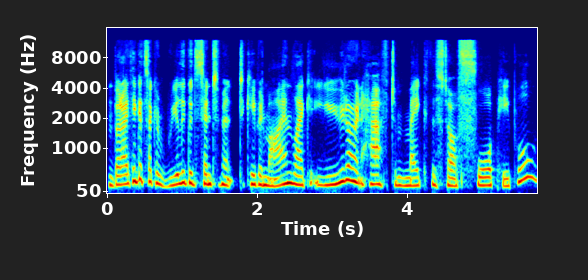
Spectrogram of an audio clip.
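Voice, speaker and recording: A woman with an Australian accent speaks in a somewhat breathy voice with a dark, mellow tone and lively intonation, barely pausing, in a dry, close sound with no echo. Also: medium pitch for a woman, moderate pace. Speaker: environmental engineer and author. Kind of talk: podcast interview. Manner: casual, filler-heavy.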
